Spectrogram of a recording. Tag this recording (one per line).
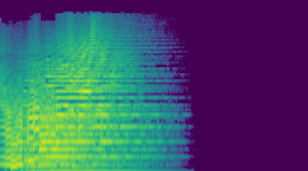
effect
game
jingle
space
